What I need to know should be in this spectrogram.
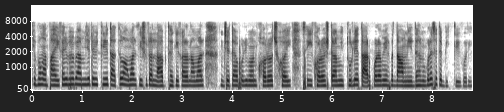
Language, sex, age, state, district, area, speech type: Bengali, female, 18-30, West Bengal, Purba Medinipur, rural, spontaneous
